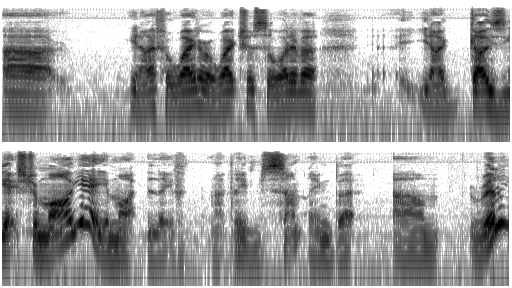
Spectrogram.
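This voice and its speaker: Delivered at a moderate pace, the speech has big swings in loudness and long, frequent pauses. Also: man. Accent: New Zealand. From New Zealand. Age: 60s. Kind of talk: casual talk to camera.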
